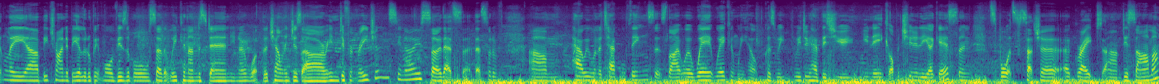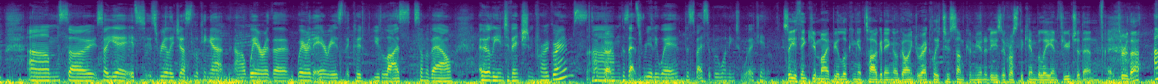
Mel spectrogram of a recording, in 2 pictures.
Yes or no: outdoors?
yes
